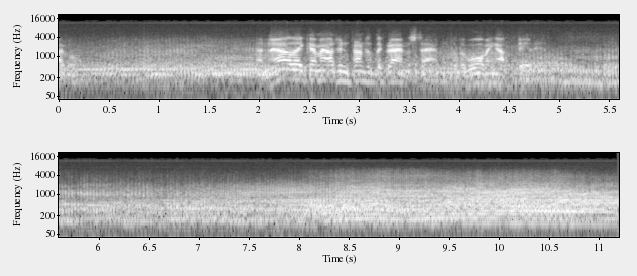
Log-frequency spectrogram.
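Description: Motorcycle engines roar as racing bikes ride past.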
